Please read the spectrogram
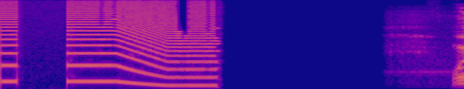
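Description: Synthesised electronic sound effect of a subscribe-button animation: a short blip, then a longer tone that holds and slides down in pitch, ending about halfway through.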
